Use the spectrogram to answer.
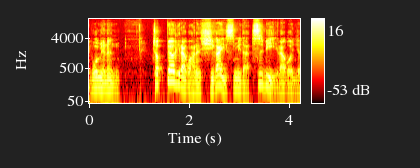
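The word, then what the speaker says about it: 赤壁: 츠비라고 이제 발음을 하는데 적벽이라고 하는 시가 있습니다.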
